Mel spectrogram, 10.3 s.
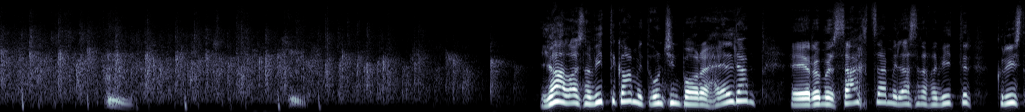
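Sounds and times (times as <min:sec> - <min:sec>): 
audience applause: 0:00.0 - 0:05.2
speech: 0:05.4 - 0:10.2.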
